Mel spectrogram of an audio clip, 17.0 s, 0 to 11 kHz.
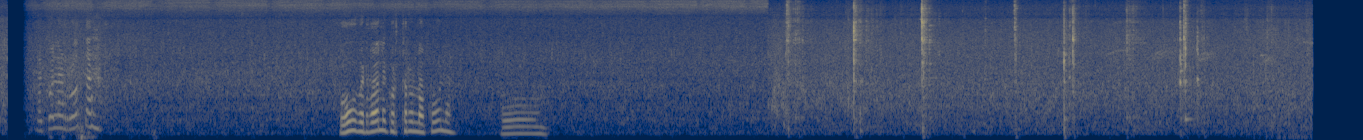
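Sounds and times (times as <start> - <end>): hand tool knocking in stony dirt: 9.6 - 16.2.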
